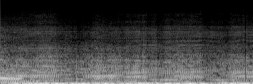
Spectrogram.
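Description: A motorcycle engine revs loudly and continuously in a stunt lot during a long wheelie, its pitch wavering slightly as the throttle is held, close and with no talking.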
